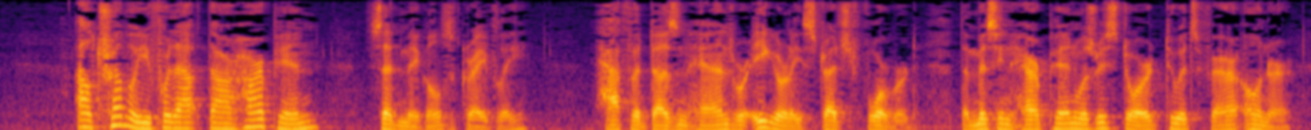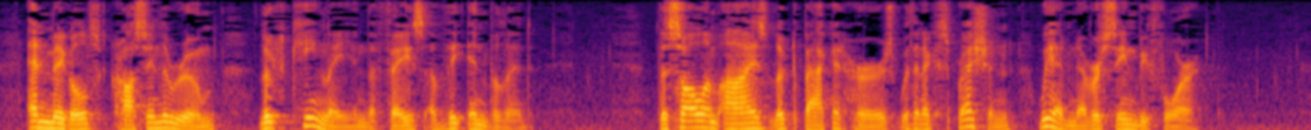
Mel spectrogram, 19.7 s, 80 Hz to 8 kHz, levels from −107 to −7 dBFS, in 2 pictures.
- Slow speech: No, average, 170 wpm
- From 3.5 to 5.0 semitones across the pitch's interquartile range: No, wide, 5.4 semitones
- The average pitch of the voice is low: Yes, low, 110 Hz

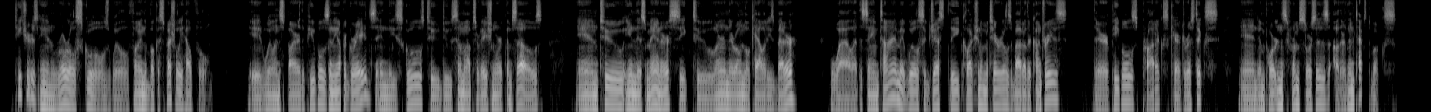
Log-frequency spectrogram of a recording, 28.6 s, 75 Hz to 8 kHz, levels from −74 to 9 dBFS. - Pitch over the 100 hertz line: No, very low, 80 Hz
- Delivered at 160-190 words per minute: No, average, 140 wpm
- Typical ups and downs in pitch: Yes, average, 4.4 semitones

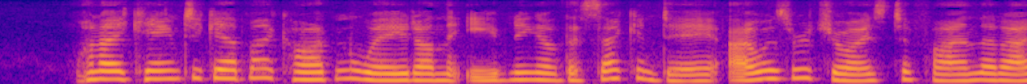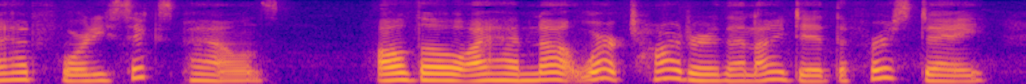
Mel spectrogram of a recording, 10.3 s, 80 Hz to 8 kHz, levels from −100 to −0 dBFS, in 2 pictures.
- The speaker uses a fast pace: Yes, fast, 220 wpm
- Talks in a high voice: Yes, high, 235 Hz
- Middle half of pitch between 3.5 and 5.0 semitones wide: Yes, average, 3.9 semitones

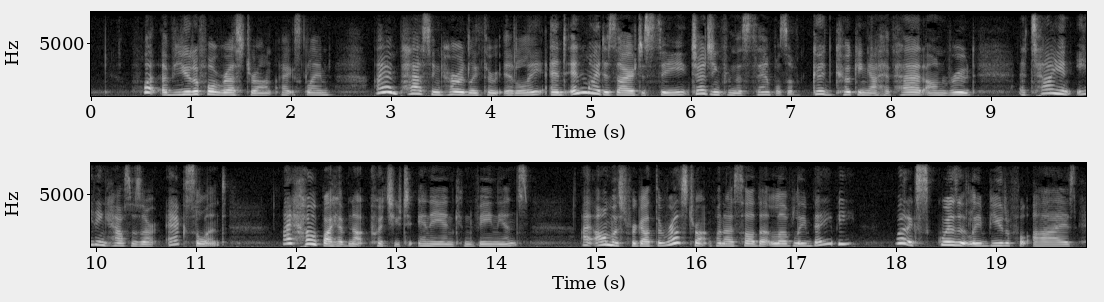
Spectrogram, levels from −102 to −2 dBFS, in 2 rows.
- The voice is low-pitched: No, high, 220 Hz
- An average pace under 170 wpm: No, average, 180 wpm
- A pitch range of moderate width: No, wide, 6.9 semitones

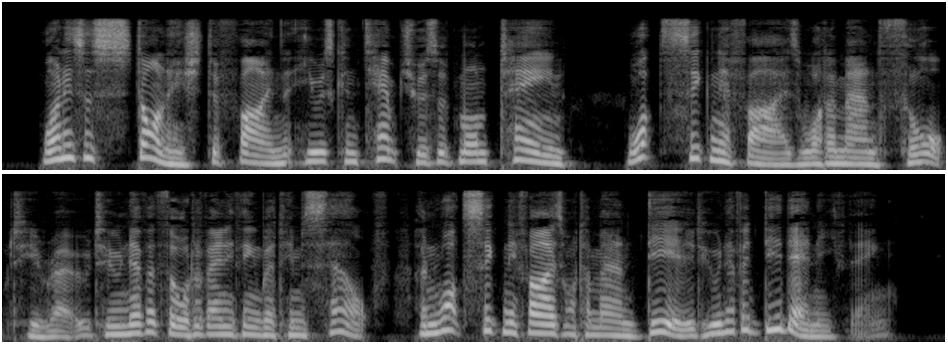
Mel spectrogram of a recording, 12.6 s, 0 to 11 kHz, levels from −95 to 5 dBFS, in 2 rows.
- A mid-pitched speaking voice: Yes, medium, 160 Hz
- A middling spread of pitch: No, wide, 6.3 semitones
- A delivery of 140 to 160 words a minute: No, average, 175 wpm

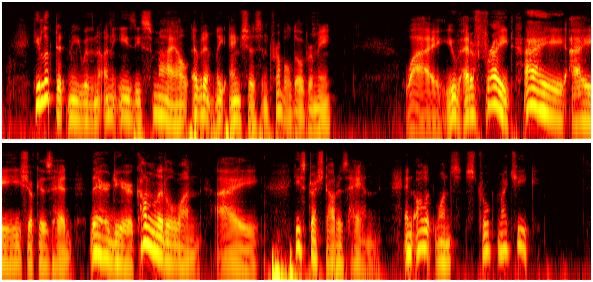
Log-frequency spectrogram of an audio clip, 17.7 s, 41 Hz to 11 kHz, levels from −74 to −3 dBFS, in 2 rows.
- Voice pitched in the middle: No, very low, 95 Hz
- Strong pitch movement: Yes, wide, 7.5 semitones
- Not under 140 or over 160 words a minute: Yes, average, 150 wpm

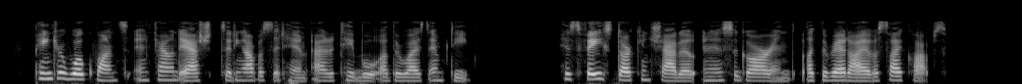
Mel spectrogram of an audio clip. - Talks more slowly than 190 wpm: Yes, average, 175 wpm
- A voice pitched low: No, medium, 185 Hz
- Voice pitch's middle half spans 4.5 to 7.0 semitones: No, average, 2.7 semitones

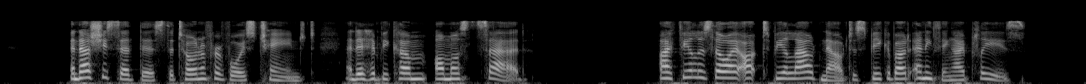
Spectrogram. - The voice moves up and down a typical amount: Yes, average, 4.1 semitones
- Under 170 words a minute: No, average, 190 wpm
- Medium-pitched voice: No, very high, 255 Hz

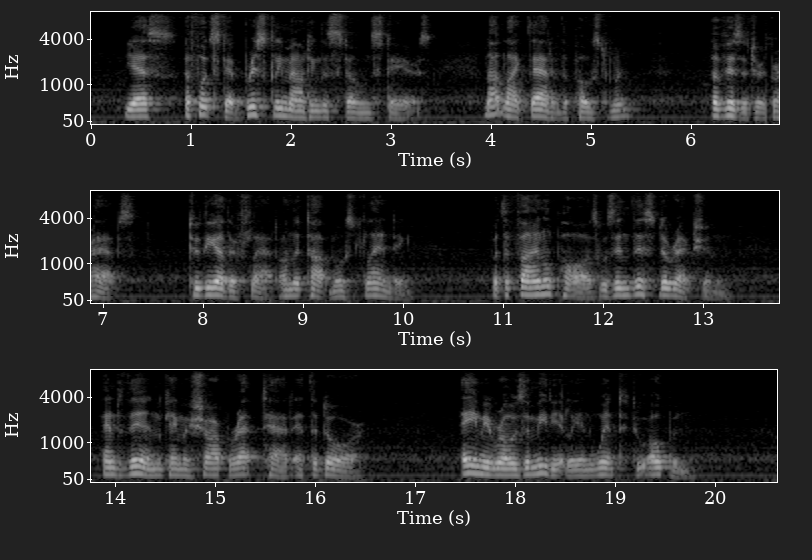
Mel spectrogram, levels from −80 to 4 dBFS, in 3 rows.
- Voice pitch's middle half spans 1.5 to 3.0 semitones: No, average, 3.4 semitones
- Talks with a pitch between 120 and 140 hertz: Yes, low, 135 Hz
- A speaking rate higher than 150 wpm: No, average, 145 wpm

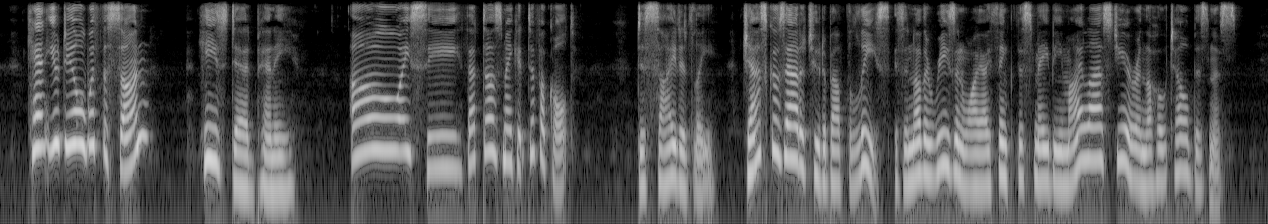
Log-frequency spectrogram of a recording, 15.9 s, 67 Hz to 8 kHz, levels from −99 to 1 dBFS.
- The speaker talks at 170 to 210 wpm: No, average, 150 wpm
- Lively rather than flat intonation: Yes, wide, 9.0 semitones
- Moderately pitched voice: No, high, 205 Hz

